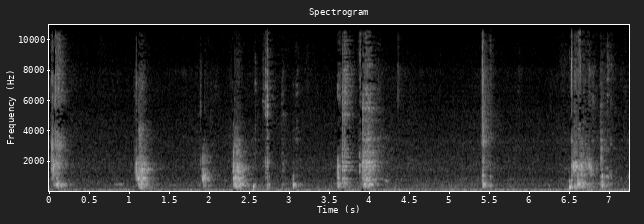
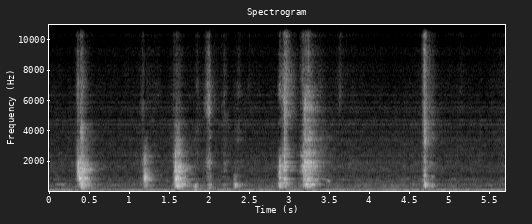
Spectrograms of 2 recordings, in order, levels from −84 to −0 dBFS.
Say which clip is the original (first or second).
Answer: first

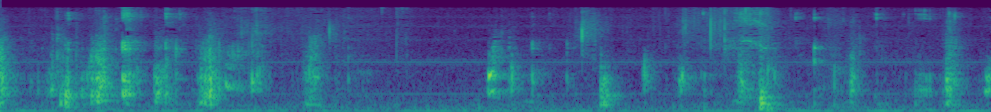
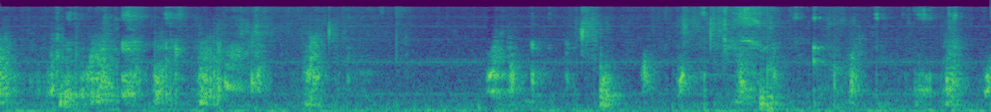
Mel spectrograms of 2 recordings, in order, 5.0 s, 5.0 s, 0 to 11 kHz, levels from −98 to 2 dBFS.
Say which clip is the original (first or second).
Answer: first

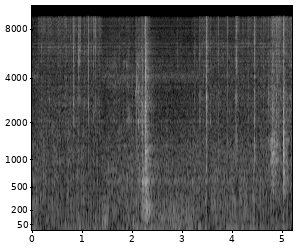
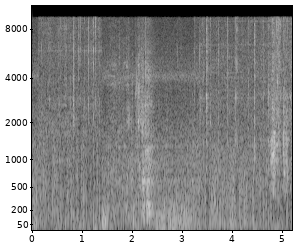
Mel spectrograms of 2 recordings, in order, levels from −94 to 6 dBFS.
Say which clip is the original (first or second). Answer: second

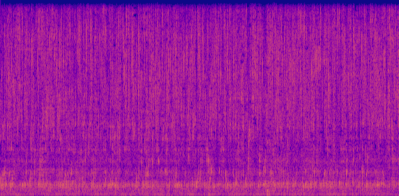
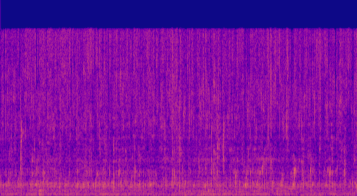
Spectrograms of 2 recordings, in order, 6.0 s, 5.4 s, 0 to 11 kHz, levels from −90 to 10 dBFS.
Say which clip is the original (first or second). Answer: first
